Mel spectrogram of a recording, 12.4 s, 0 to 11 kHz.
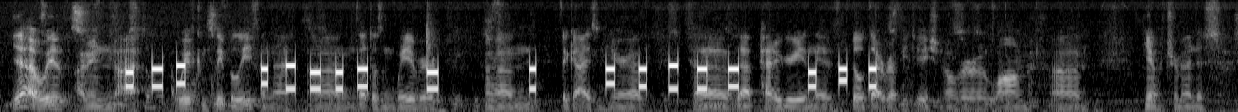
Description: DTMF, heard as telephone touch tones, dialled by hand, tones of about 90 ms. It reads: 459 83115 1 2 85325 405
